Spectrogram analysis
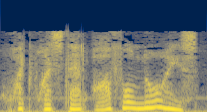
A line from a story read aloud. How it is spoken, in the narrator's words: whispered, shrinking close to him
